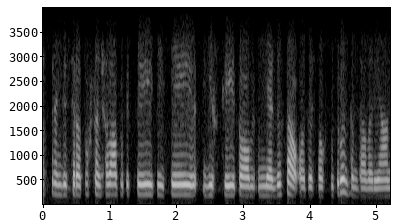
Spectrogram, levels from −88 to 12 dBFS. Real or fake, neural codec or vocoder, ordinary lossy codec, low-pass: real; none; Opus, 32 kbps; 3.6 kHz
